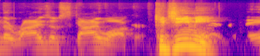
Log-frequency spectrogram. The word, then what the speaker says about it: Kijimi: Kijimi. Yes, it is. Not an easy one to spell, but you nailed the pronunciation.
